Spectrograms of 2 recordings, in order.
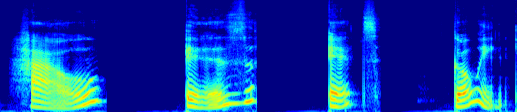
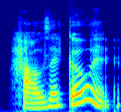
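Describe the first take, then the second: First: The phrase is said slowly and fully. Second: The phrase is said quickly and run together.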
